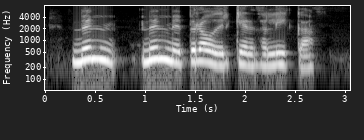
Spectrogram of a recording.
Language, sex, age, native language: Icelandic, female, 9, Icelandic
